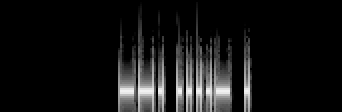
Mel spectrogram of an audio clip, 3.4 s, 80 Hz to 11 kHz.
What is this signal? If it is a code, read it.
Morse code, heard as a keyed tone, about 25 wpm, 700 Hz. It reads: G4E
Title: Call Signs Repeated 3x - 25wpm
